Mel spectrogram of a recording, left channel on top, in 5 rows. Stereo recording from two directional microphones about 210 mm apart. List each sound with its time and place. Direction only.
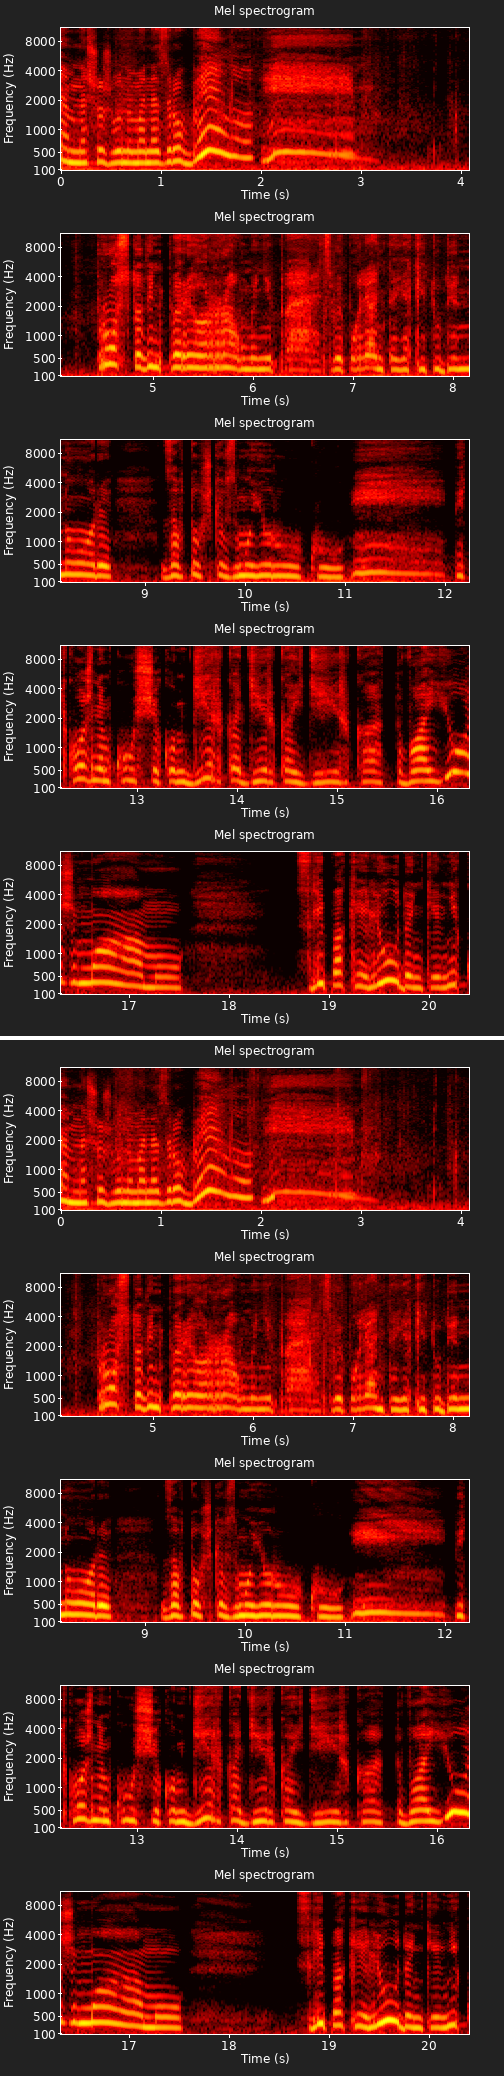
0.0 s speech: 20° left (ahead or behind)
1.7 s a sound: 25° left (ahead or behind)
4.4 s speech: 10° left (ahead or behind)
18.7 s speech: 10° left (ahead or behind)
